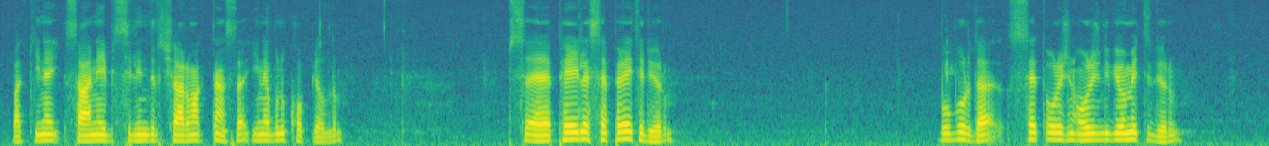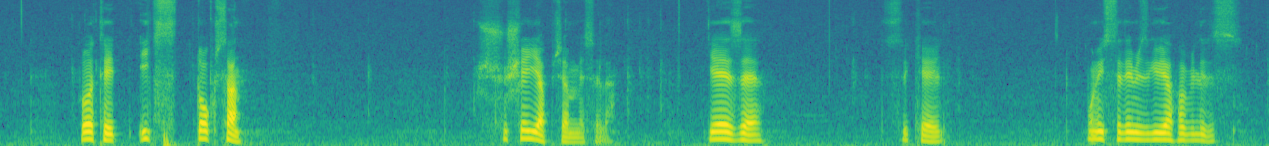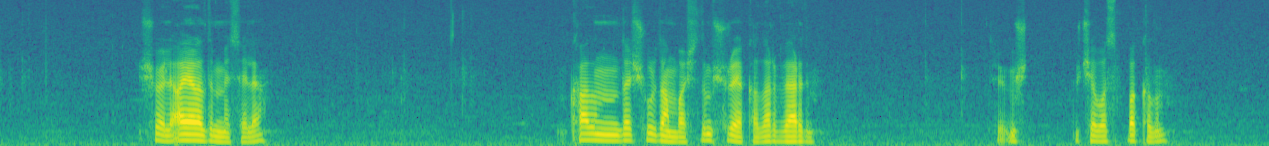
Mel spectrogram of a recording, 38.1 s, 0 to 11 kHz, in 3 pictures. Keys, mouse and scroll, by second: 5.8 p, 6.0 Tab, 6.2 Left, 6.6 Left, 7.6 Tab, 8.1 Tab, 9.0 g, 10.6 right click, 11.1 Tab, 11.3 Tab, 13.4 r, 16.1 KP_1, 17.9 shift+middle click, 18.2 scroll up 3, 18.6 shift+middle click, 19.0 g, 21.1 s, 22.0 g, 23.5 s, 25.3 g, 26.8 scroll down 1, 26.9 middle click, 27.3 scroll up 1, 28.9 Tab, 29.2 a, 29.9 g, 31.5 e, 33.7-34.8 middle drag, 34.8 KP_1, 35.1 KP_3, 35.7-36.4 scroll up 3, 36.4 a, 36.8 g.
